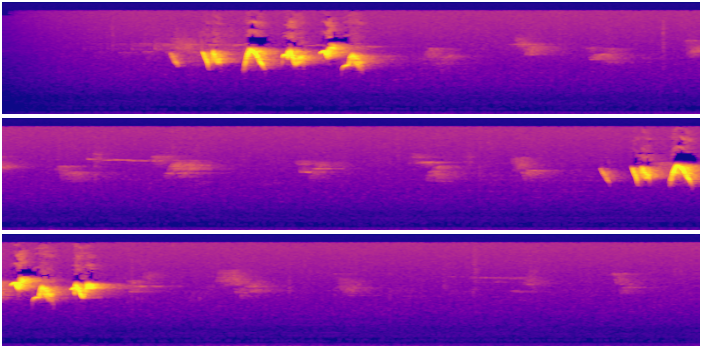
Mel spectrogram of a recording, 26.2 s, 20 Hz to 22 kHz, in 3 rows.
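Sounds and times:
scarlet tanager calling: 0:02.2 - 0:04.8, 0:16.2 - 0:19.2.

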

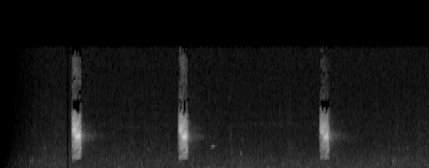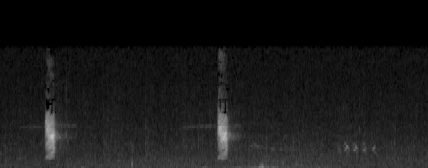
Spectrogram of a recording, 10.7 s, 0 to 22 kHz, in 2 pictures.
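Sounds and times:
grey fantail calling: 0:00.9 - 0:01.2, 0:02.2 - 0:02.8, 0:04.0 - 0:04.4, 0:05.9 - 0:06.3, 0:07.7 - 0:10.2.

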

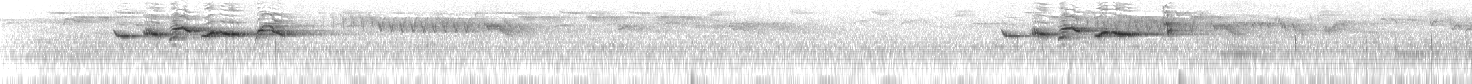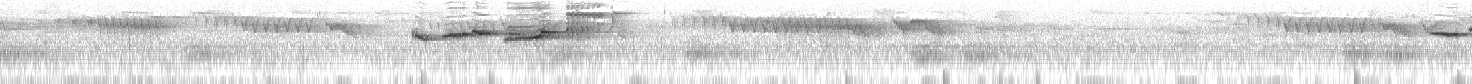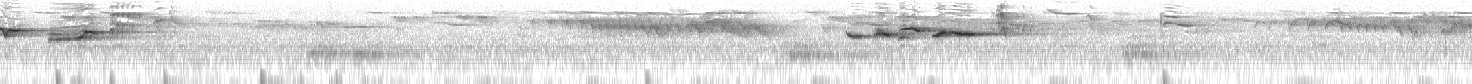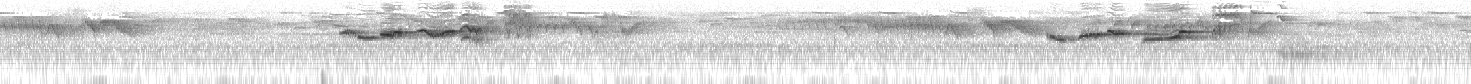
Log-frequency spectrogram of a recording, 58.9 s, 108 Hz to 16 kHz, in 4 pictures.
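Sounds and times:
blackbird: 0:00.0 - 0:08.0, 0:09.6 - 0:25.9, 0:26.6 - 0:58.8.

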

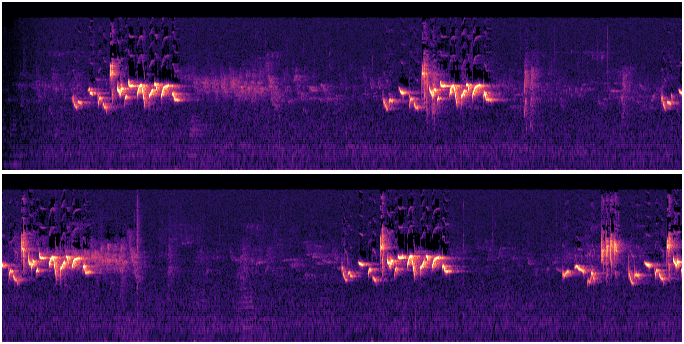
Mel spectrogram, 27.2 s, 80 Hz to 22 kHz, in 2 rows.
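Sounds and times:
blackcap singing: 0:01.4 - 0:03.6, 0:07.6 - 0:09.9, 0:13.2 - 0:16.4, 0:20.4 - 0:22.7, 0:24.8 - 0:27.1.

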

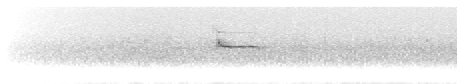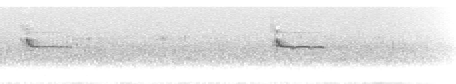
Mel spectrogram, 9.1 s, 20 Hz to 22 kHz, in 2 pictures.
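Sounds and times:
redshank calling at night in flight: 0:01.4 - 0:02.8, 0:03.8 - 0:08.0.

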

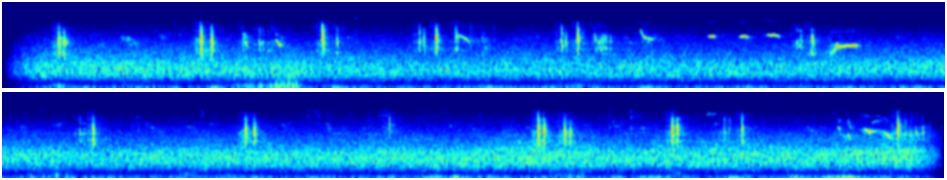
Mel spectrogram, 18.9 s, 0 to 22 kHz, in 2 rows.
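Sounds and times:
Tristram's warbler singing: 0:00.5 - 0:18.8.

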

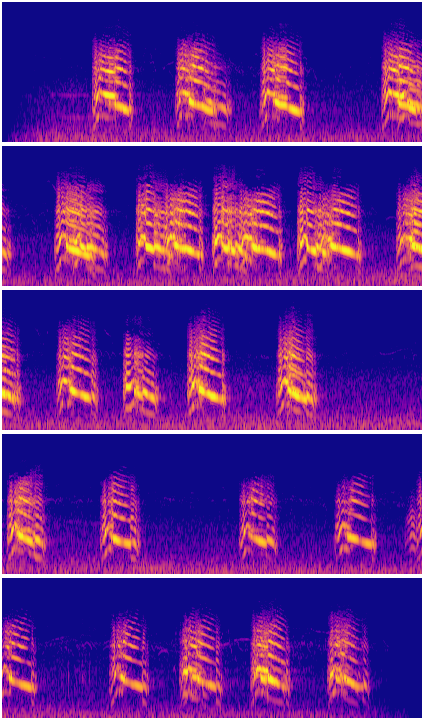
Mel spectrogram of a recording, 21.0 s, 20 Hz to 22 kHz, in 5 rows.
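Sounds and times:
yellow-legged gull: 0:00.6 - 0:03.1, 0:03.8 - 0:11.6, 0:12.6 - 0:14.1, 0:15.0 - 0:17.3, 0:17.9 - 0:20.6.

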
